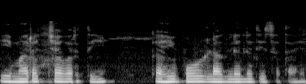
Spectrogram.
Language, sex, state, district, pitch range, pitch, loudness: Marathi, male, Maharashtra, Pune, 125-130 Hz, 125 Hz, -16 LUFS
